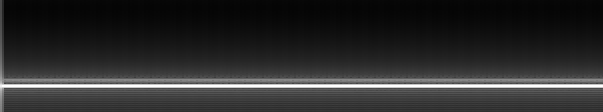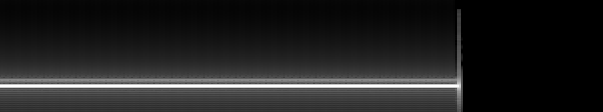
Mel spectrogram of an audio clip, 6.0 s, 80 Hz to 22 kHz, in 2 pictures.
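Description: Loud, steady 1 kHz line-up test tone of the kind that accompanies colour bars, cutting off sharply about five seconds in.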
